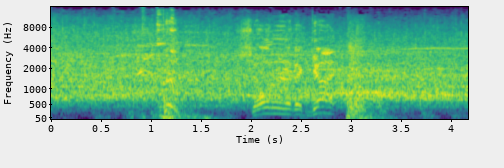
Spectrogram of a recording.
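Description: A body slams heavily onto a wrestling mat with a thud.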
